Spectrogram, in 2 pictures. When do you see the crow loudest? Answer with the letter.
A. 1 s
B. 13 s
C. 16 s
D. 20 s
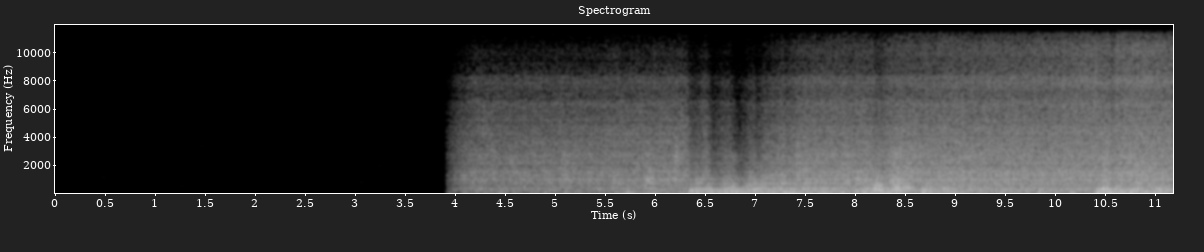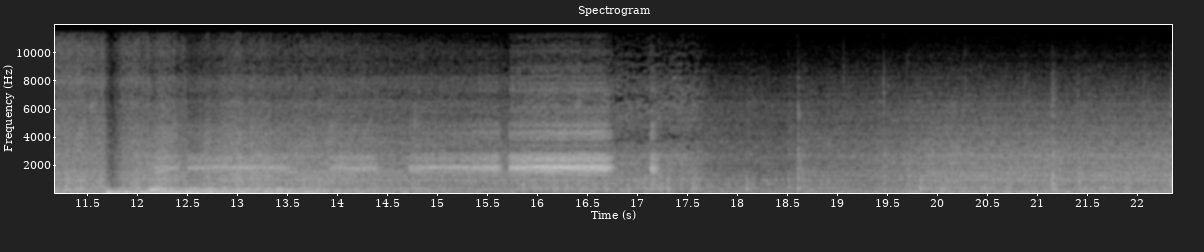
C.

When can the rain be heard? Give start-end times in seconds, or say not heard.
4.0-22.3.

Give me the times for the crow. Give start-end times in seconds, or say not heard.
12.1-17.2.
